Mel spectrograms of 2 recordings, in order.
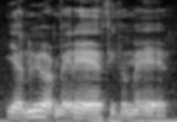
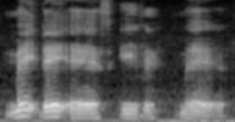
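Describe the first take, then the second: First: Said in the usual way. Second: Slow, each word leaned on; slow emphatic repeat. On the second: Shown as a demonstration. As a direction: drag out "Make their ass even mad" slowly.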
